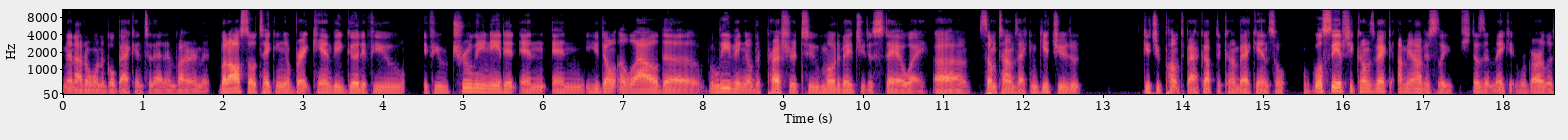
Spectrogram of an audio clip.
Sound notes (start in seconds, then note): none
